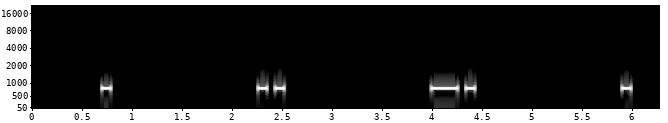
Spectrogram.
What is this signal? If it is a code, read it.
Morse code, heard as a keyed tone, about 14 wpm, spaced as for 5 wpm, 800 Hz. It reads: EINE
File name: Morsekurs / Witze / Witz 19. Mai 2026 25 F70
